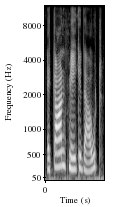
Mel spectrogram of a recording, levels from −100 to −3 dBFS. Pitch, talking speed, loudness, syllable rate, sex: 225 Hz, 255 wpm, -17 LUFS, 4.7 syllables/s, female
